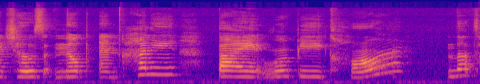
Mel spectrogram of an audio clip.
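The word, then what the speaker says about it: Rupi Kaur: yet but I chose milk and honey by rupee car that's how you say it but everyone knows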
